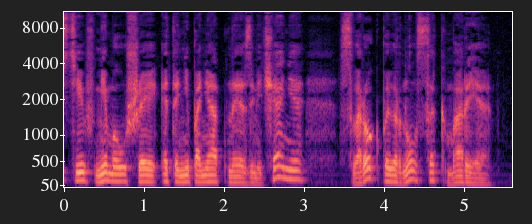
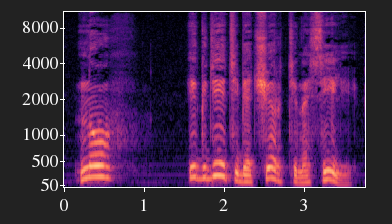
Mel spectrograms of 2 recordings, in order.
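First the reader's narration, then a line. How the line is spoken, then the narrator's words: Calm question. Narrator (Russian): поинтересовалась она спокойно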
